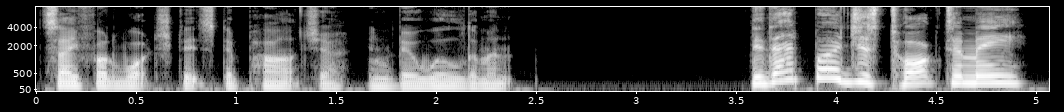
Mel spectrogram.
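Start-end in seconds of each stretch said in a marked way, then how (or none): 3.6-5.0 high-pitched, jittery asking; nervous question. A narrator's reading. Zaphod asking Marvin about the bird, nervous. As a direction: ask it nervously, pitched right up. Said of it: "he asked Marvin nervously".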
